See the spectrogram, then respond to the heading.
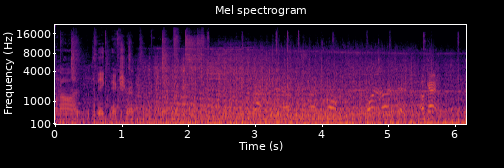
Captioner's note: helicopter blades whirring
